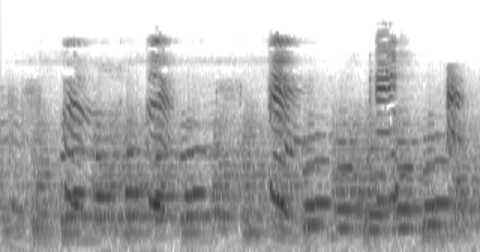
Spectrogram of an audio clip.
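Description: Asian small-clawed otter squeaking in short, high, falling chirps, about four times, over background music.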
